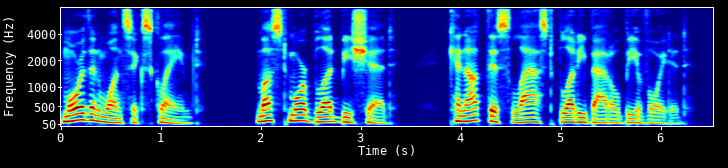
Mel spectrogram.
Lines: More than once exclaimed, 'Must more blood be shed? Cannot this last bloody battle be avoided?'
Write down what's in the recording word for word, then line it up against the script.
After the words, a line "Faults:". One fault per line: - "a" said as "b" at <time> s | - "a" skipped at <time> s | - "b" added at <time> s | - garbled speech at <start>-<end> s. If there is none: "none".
More than once exclaimed, 'Must more blood be shed? Cannot this last bloody battle be avoided?'
Faults:
none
